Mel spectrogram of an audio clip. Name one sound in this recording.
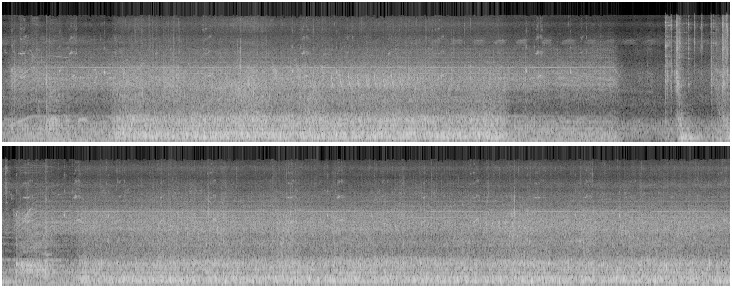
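A truck engine rumbles and strains as it drives through deep water.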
